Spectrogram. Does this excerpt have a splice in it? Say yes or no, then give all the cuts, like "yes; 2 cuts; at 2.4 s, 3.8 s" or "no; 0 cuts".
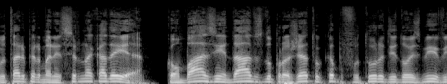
no; 0 cuts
